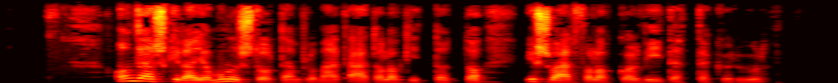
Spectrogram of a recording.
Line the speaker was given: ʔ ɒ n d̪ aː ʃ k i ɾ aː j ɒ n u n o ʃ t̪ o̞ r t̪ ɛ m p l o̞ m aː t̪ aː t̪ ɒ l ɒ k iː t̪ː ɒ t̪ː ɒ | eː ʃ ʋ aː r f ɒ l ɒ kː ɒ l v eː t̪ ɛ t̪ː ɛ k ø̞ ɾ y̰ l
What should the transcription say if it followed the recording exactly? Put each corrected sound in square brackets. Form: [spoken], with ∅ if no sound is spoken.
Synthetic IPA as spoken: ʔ ɒ n d̪ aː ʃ k i ɾ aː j ɒ [m] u n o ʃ t̪ o̞ r t̪ ɛ m p l o̞ m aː t̪ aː t̪ ɒ l ɒ k iː t̪ː ɒ t̪ː ɒ | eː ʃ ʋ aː r f ɒ l ɒ kː ɒ l v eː t̪ ɛ t̪ː ɛ k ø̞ ɾ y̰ l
